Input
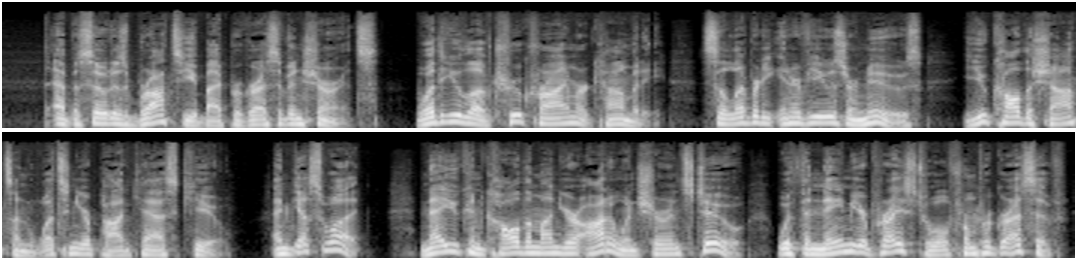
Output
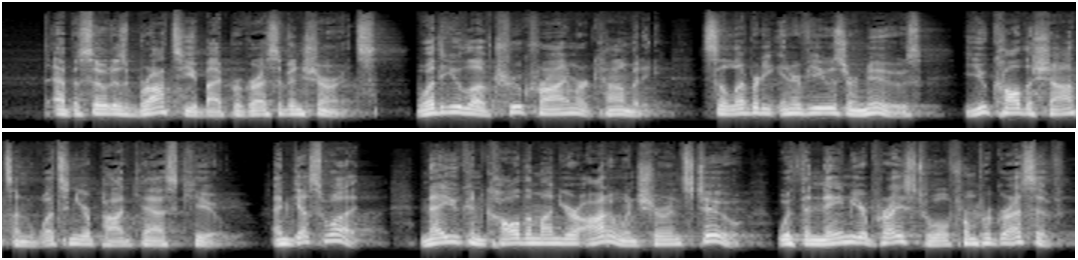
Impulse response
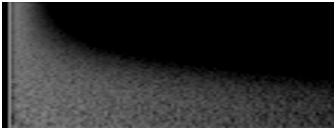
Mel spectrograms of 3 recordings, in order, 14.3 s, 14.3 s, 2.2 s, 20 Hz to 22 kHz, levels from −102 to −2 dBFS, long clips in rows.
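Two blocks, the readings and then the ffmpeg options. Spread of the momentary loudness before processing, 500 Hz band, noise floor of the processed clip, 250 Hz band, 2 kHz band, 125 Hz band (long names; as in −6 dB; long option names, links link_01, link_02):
8 LU, +3.0 dB, −66 dBFS, −12.0 dB, +0.5 dB, below −40 dB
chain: -filter_complex "[0:a]afreqshift=260,asplit=2[link_01][link_02];[1:a]atrim=start_sample=2205,afade=type=out:start_time=0.28:duration=0.01,atrim=end_sample=12789[link_03];[link_02][link_03]afir=irnorm=-1:irlink=0,volume=-22.5dB[link_04];[link_01][link_04]amix=inputs=2:normalize=0,volume=-3dB"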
